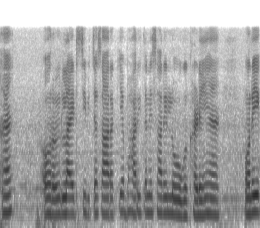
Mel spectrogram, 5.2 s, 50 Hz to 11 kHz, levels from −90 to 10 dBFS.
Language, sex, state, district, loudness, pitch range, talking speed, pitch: Hindi, female, Haryana, Jhajjar, -18 LUFS, 185-205 Hz, 185 wpm, 190 Hz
